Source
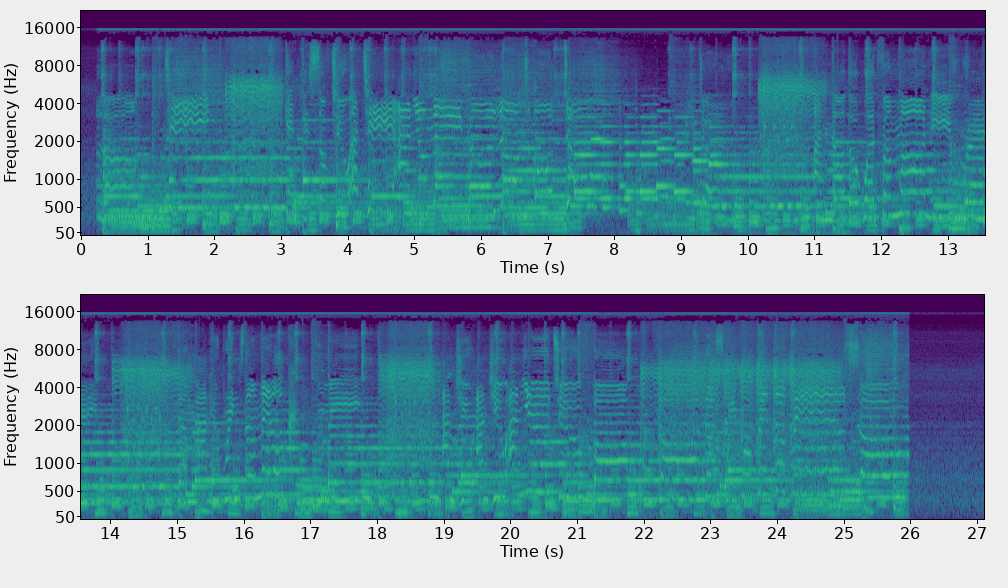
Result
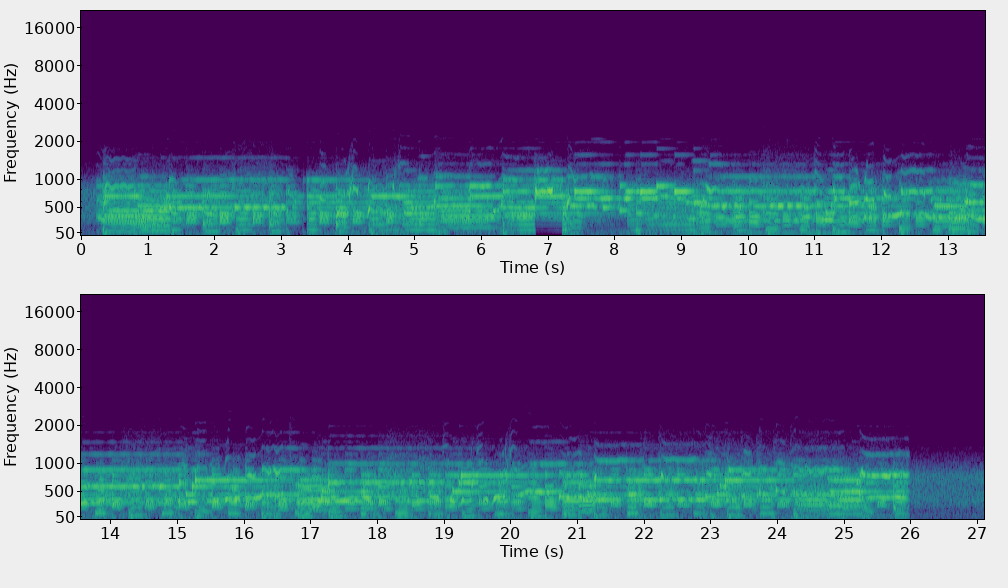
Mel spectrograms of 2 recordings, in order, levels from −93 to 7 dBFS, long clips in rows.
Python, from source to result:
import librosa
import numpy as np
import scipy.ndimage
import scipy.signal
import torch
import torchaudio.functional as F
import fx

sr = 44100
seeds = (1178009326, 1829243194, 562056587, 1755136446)

y = fx.highpass_res(x, sr, hz=920.0, q=4.8, at=(6.8, 7.22))
y = fx.edit(y, sr, fx.fade_out_span(start_s=2.87, length_s=0.51), tone=tone)
y = scipy.signal.sosfilt(scipy.signal.cheby1(5, 1.0, 820.0, 'lowpass', fs=sr, output='sos'), y)
y = fx.peak_eq(y, sr, hz=150.0, db=-11.0, octaves=0.96)
y = y * 10.0 ** (6.5 / 20.0)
